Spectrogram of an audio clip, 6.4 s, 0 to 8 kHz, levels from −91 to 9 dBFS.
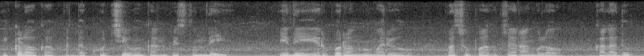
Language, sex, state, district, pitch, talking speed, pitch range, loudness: Telugu, male, Telangana, Mahabubabad, 135 Hz, 120 wpm, 125-145 Hz, -18 LUFS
